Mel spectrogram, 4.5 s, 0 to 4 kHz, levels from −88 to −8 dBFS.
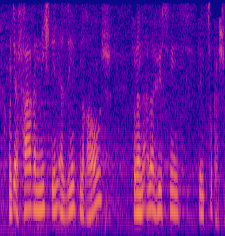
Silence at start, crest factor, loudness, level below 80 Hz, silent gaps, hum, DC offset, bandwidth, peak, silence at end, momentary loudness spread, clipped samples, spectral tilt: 0 s; 18 dB; -38 LUFS; -70 dBFS; none; none; under 0.1%; 4 kHz; -20 dBFS; 0 s; 10 LU; under 0.1%; -6.5 dB/octave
